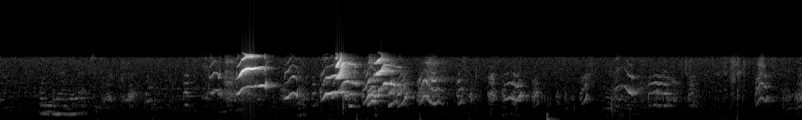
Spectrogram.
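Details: Afghan Hound puppies at the Szitár al Fidda kennel let out a cluster of loud squeaky whimpers and yips mid-clip, with faint murmuring and softer whines around them.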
